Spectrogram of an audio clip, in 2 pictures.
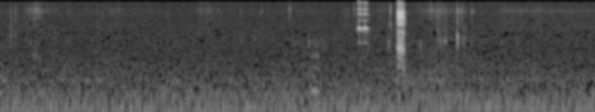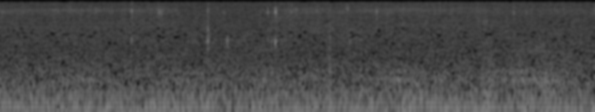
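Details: A faint, steady hiss fills most of the recording. Two sharp clicks like a camera shutter stand out near the four-second mark, and no animal voice is heard.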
